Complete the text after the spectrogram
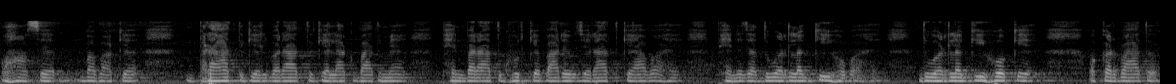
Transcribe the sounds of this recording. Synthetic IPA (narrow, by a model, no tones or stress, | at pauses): oɦãsebaːbake | bəɾat̪ɡeːlbəɾat̪ɡelakebad̪me | pʰenbəɾat̪ɡʱuɾkebaɾeed͡ʒeɾat̪keabaɦɛ | pʰened͡ʒad̪uəɾləɡiɦobaɦɛ | d̪uəɾləɡiɦoke | okəɾbaːd̪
